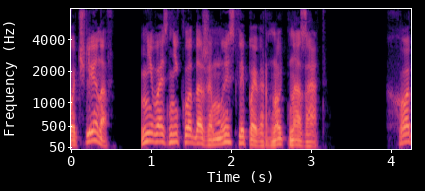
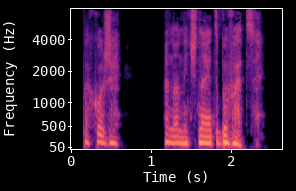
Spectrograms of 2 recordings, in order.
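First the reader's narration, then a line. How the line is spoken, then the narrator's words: Tired thought. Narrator (Russian): устало подумал Фолка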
